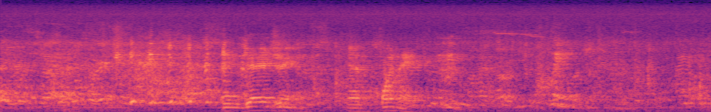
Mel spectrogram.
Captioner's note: laughter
